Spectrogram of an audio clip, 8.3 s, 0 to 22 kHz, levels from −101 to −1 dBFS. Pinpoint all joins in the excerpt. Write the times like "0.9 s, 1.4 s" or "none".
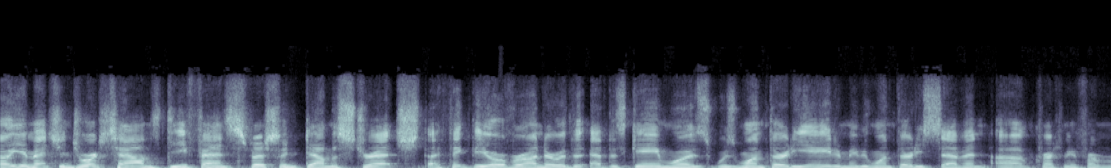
none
